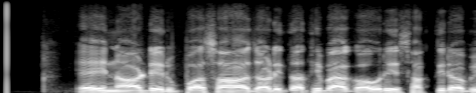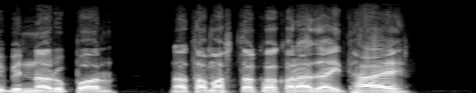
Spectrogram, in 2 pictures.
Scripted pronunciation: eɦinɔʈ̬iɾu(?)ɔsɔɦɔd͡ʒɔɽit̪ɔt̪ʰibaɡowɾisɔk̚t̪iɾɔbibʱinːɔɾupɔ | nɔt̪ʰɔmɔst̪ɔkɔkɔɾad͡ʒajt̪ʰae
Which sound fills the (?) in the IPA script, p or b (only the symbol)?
p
